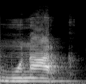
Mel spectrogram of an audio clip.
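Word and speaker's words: monarch: Nouns होते हैं दोस्तों उसके लास्ट में सी एच होता है, और उसकी जो प्रोनाउंसिएशन जो होती है दोस्तों वह च नहीं होके वह क होती है। जैसे एग्जाम्पल लेते हैं हम लोग, जैसे एक वर्ड लेते हैं मोनार्क, राइट।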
